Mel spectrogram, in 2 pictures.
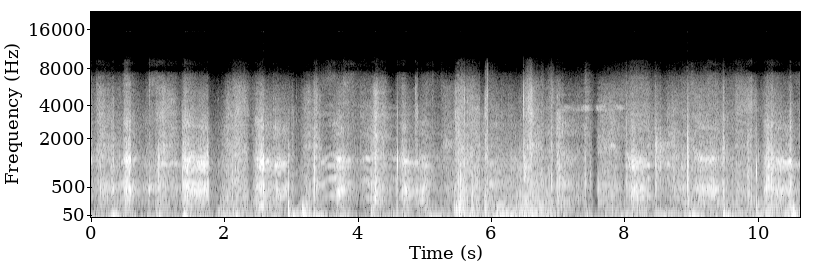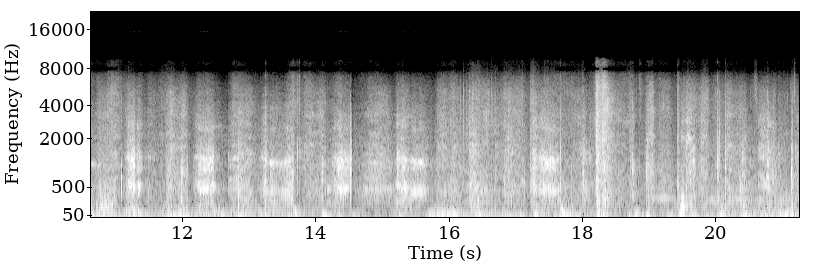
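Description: Footsteps crunch quickly over dry ground and brush.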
